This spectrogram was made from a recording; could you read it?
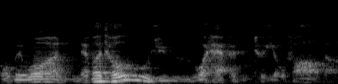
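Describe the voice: In a put-on character voice, a man speaks at a moderate pace with a medium pitch.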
